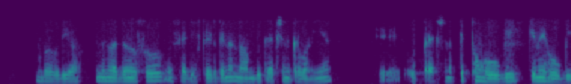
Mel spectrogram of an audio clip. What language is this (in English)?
Punjabi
